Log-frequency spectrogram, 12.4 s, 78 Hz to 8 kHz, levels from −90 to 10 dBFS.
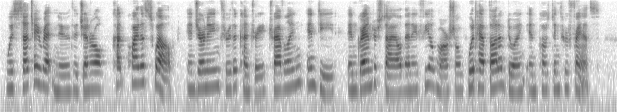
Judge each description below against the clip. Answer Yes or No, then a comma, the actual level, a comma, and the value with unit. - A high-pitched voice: Yes, high, 200 Hz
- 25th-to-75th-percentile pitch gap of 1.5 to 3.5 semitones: Yes, average, 3.0 semitones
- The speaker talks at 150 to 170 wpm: Yes, average, 160 wpm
